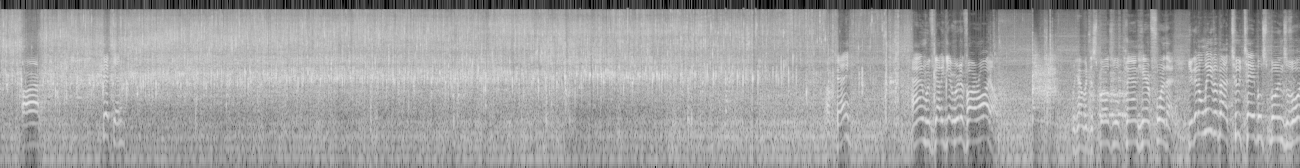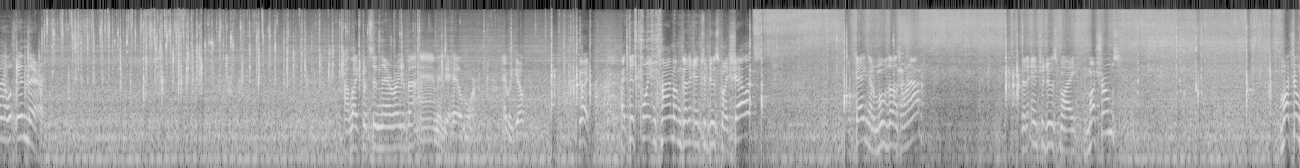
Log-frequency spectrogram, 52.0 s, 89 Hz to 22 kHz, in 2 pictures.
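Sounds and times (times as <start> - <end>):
chicken sizzling in hot oil: 0.0 - 18.1, 26.8 - 36.0, 41.0 - 52.0.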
